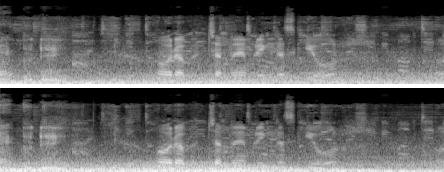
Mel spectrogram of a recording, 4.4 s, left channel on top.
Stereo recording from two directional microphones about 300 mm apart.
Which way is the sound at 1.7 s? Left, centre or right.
Centre.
